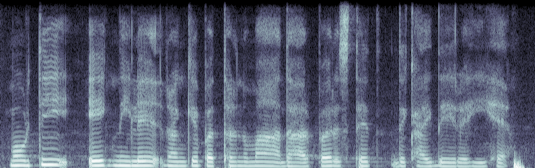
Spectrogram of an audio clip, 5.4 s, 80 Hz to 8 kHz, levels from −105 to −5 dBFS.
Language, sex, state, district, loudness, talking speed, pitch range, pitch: Hindi, female, Uttar Pradesh, Lalitpur, -18 LUFS, 155 wpm, 185-210 Hz, 195 Hz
